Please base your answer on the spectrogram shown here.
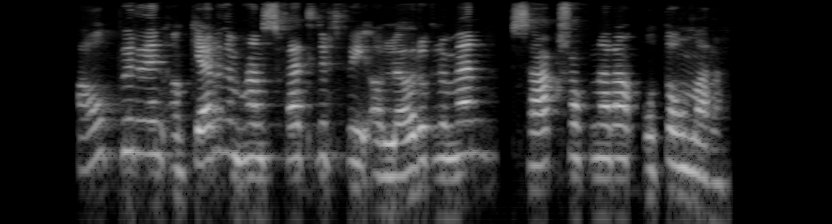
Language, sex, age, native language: Icelandic, female, 40-49, Icelandic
